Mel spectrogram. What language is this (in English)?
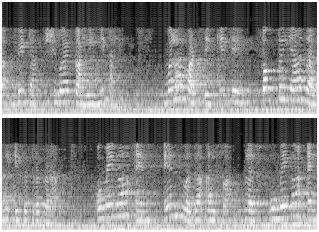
Marathi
